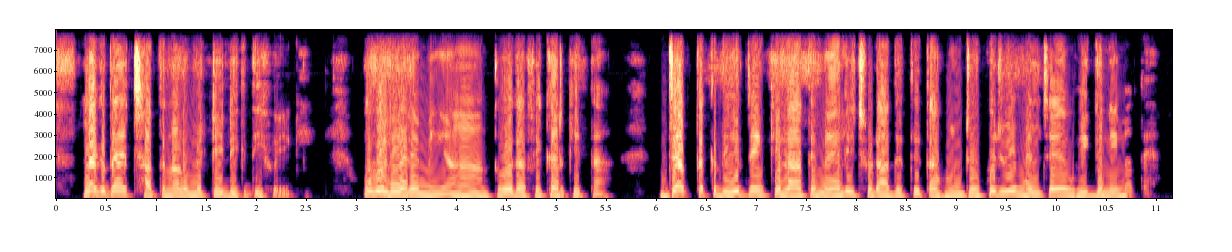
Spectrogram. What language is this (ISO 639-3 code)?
pan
